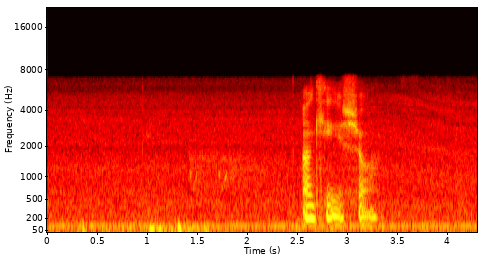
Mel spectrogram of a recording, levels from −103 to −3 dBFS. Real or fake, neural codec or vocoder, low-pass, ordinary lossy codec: real; none; 7.2 kHz; none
